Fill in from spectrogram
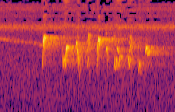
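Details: Oriental magpie-robin delivering a brisk phrase of sweet whistles and scratchy chirps over a steady faint hum.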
